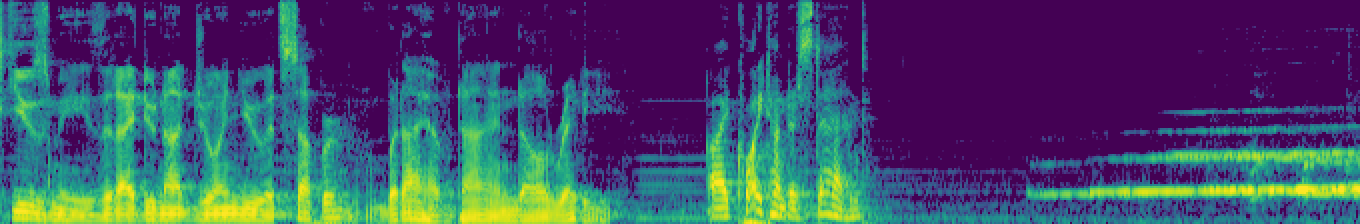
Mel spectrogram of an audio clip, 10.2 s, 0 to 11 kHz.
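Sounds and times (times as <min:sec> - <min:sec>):
speech: 0:00.1 - 0:04.7, 0:05.3 - 0:06.6
wolves howling: 0:07.7 - 0:10.2.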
